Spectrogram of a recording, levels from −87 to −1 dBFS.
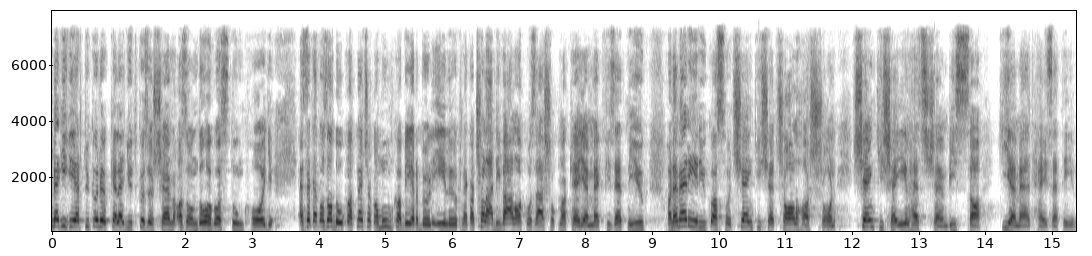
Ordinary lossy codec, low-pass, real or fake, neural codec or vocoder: AAC, 48 kbps; 7.2 kHz; fake; vocoder, 44.1 kHz, 128 mel bands, Pupu-Vocoder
